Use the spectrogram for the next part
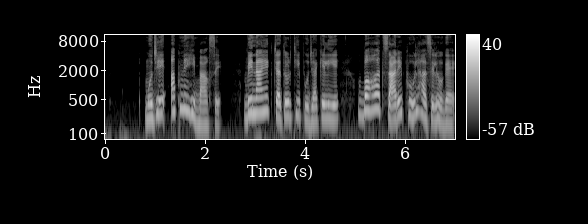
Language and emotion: Urdu, happy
